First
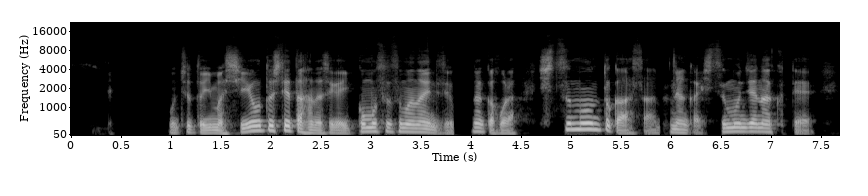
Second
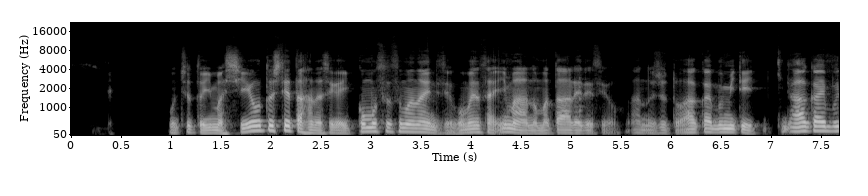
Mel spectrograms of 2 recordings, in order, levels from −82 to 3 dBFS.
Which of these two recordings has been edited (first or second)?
first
